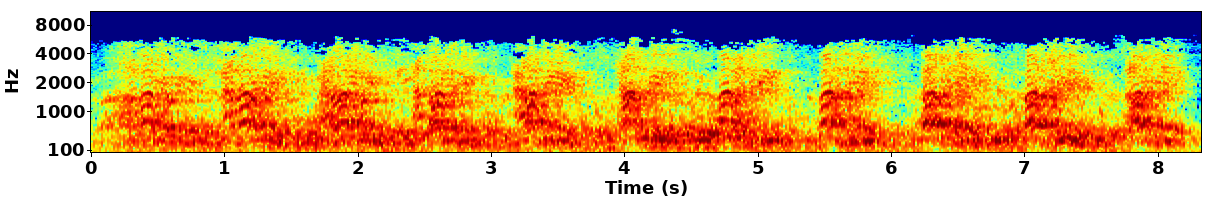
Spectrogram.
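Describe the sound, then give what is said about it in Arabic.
A stage play crowd of hungry people advancing with clenched fists, shouting in many rhythmic, repeated bursts like a battle cry, with a murmur of voices filling the gaps between. “الصيحة تتكرر كأنها نار تتأجج وهمهمة تفيض من الجماهير، وهي تتقدم بالقبضات المضمومة وصيحات هي صيحات الجياع”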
